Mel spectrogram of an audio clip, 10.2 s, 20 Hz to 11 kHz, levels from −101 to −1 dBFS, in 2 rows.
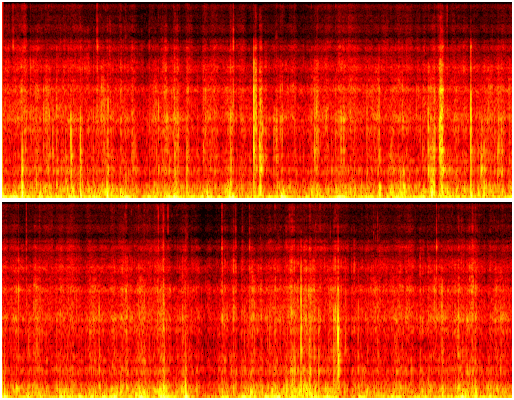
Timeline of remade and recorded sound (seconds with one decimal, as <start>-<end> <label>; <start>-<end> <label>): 0.0-1.8 recorded; 1.8-2.5 remade; 2.5-3.4 recorded; 3.4-6.2 remade; 6.2-10.2 recorded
